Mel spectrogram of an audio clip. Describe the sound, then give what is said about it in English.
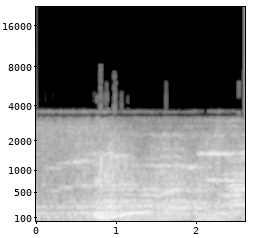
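A car engine runs steadily, rising briefly in pitch before settling into a low, even rumble as the car pulls into the side of the road by the edge of a cliff and slows to a standstill. No one speaks. “It was as the car came to a standstill that I suddenly remembered.”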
